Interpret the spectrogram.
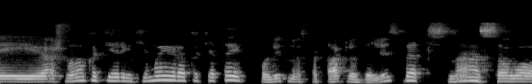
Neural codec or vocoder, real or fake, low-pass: none; real; 7.2 kHz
